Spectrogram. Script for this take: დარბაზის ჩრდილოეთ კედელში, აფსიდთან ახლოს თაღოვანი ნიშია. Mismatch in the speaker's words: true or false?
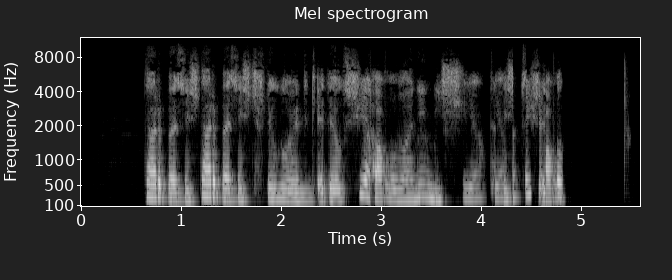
true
